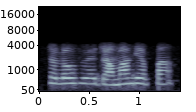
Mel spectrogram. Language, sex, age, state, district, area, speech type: Punjabi, female, 18-30, Punjab, Hoshiarpur, rural, conversation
